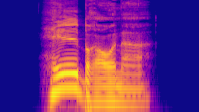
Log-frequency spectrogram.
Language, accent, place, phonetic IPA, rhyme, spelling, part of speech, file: German, Germany, Berlin, [ˈhɛlbʁaʊ̯nɐ], -ɛlbʁaʊ̯nɐ, hellbrauner, adjective, De-hellbrauner.ogg
- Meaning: inflection of hellbraun: 1. strong/mixed nominative masculine singular 2. strong genitive/dative feminine singular 3. strong genitive plural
